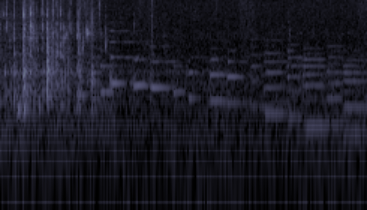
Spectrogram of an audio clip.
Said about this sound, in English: it is time to add my pasta sauce or whatever you bought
